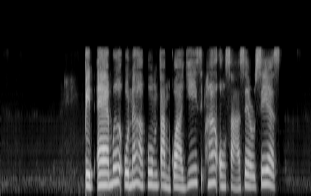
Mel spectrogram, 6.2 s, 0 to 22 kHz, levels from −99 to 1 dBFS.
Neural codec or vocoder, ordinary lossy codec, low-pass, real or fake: codec, 16 kHz, 4 kbps, X-Codec, HuBERT features, trained on LibriSpeech; none; none; fake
